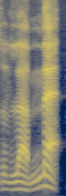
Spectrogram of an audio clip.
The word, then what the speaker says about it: Lamy: that's her last name it's pronounced lame but we say lamby lamby land is the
